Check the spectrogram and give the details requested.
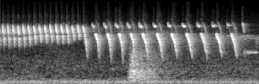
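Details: Male Belgian canary singing to the hen: a very rapid, even high trill of about twenty notes, shifting into a slower series of loud downward-sweeping chips.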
